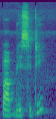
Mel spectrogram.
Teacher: for publicity the word is ending with i t y the stress is on the last but third syllable that is anti-penultimate syllable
